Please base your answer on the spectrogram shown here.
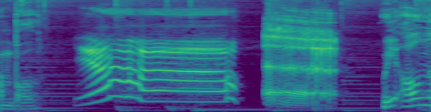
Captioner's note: burp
